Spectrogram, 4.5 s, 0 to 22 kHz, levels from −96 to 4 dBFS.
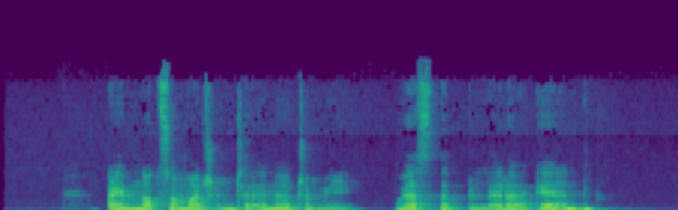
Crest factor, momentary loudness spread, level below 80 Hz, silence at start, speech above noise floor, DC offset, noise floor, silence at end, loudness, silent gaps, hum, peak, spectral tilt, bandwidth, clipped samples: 16 dB; 9 LU; -42 dBFS; 0.7 s; 38 dB; under 0.1%; -58 dBFS; 0.5 s; -22 LUFS; none; none; -6 dBFS; -7 dB/octave; 14.5 kHz; under 0.1%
